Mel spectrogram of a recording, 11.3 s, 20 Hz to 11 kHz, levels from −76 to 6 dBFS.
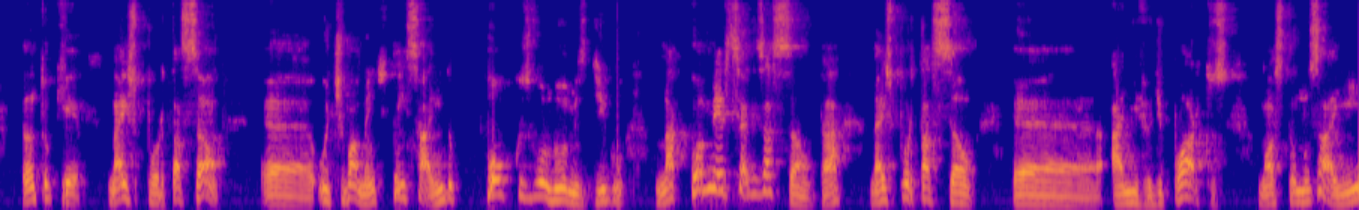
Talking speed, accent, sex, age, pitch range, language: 125 wpm, Brazilian, male, 50-69, 100-130 Hz, Portuguese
